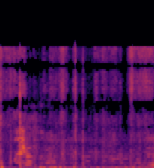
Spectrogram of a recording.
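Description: A single sharp knock at the very start, then a short shouted call, over a low steady rumble: voices and play at a soccer match.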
